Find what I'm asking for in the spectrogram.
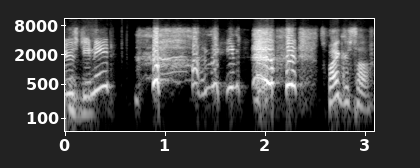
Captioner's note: laughs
